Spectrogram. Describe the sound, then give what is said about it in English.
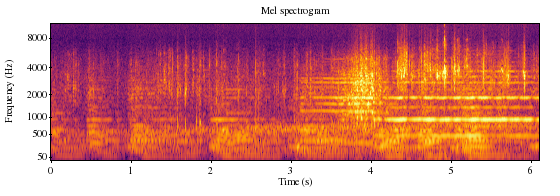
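Horse hooves of riders setting out from a ranch, a steady run of clopping that holds an even level and grows slightly louder toward the end. “Marisol rides forward from the ranch, escorted by a couple of Baxter's men.”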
